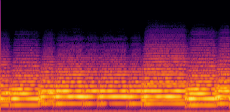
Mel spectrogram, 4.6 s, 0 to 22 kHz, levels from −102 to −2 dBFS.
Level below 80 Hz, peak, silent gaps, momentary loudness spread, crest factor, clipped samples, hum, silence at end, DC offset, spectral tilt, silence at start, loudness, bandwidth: -70 dBFS; -4 dBFS; none; 3 LU; 12 dB; under 0.1%; none; 0 s; 0.3%; -8.5 dB/octave; 0 s; -17 LUFS; 5.2 kHz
